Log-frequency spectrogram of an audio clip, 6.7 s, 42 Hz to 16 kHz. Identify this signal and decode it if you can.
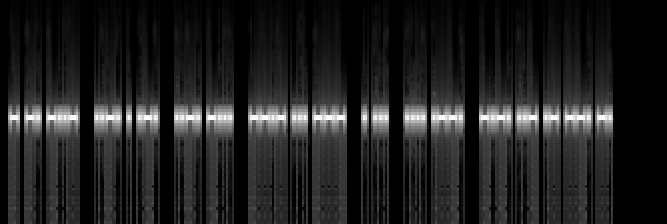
Morse code, heard as a keyed tone, about 46 wpm, 700 Hz. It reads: TNX FER FB QSO ES HP CUAGN
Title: K1USN SST QSO Practice 45wpm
